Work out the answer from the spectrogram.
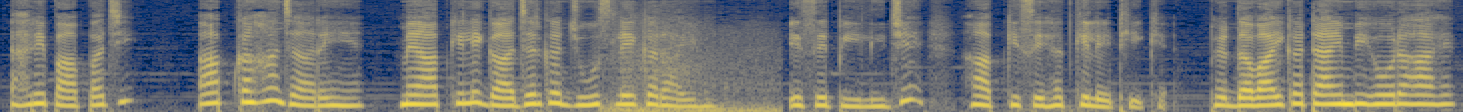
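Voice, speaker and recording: A woman's voice: a little high, normal speed, warm tone, soft background music, close to an everyday voice. A woman voicing a dutiful, caring young daughter-in-law who speaks respectfully and pleadingly in a family story.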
